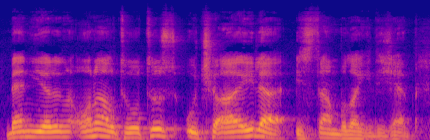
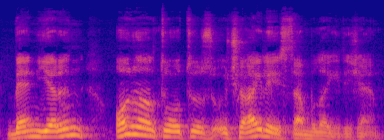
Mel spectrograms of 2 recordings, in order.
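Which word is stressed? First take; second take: uçağıyla; 16:30. First: The word 'uçağıyla' is stressed. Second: The time '16:30' is stressed. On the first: The trip is made by plane. "Sen yarın neyle gideceksin İstanbul'a?" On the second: The trip is at that particular time. "Sen saat kaçta gideceksin?"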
